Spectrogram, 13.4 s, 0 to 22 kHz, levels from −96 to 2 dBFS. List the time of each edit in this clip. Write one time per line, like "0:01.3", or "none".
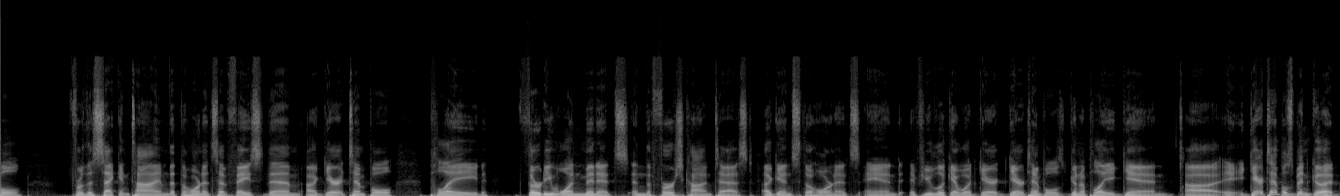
0:07.6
